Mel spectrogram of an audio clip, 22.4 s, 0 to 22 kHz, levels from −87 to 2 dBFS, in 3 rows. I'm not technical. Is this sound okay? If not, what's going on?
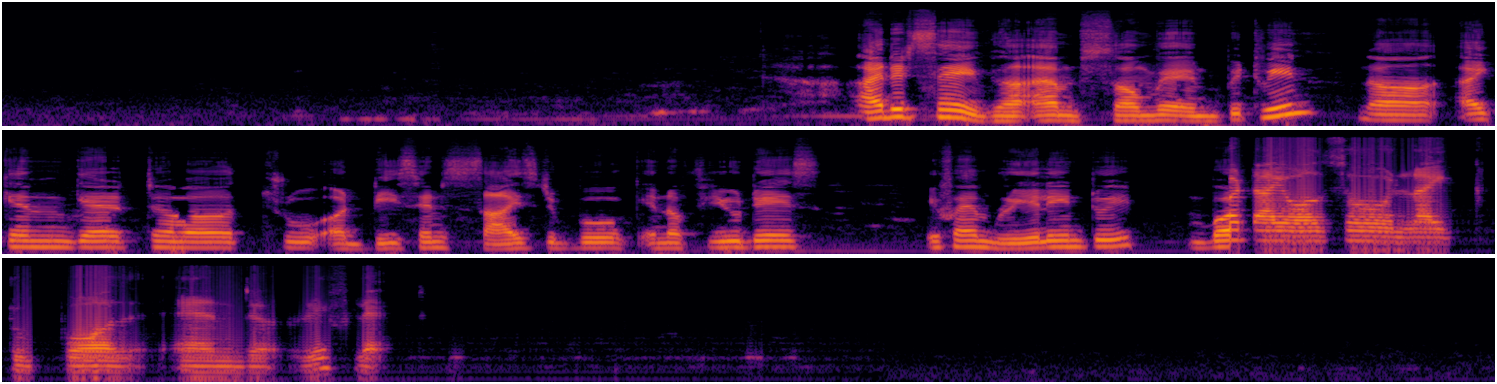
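No. From 13.60 to 19.34 s the speech turns into a robotic buzz at about 172 Hz. That's planar audio read as interleaved: each 5.8 ms block, which fits a 256-sample block, stores left then right but is read as alternating pairs.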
